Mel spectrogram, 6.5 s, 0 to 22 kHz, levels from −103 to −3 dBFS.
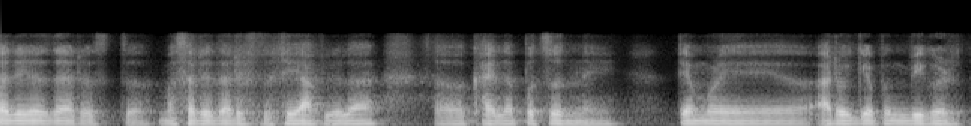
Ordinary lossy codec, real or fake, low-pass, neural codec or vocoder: none; fake; 7.2 kHz; codec, 24 kHz, 0.5 kbps, DualCodec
